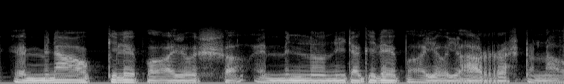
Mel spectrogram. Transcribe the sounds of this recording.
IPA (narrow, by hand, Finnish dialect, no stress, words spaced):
em minæ ok kilepɑɑjosʲsɑ em minː oːn niːtæ kilepɑɑjojɑ hɑrːɑstɑnˑɑ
